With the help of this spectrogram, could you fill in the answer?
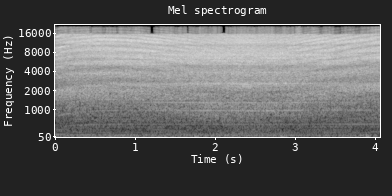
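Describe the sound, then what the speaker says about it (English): A drill spins a Tampico-bristle buffing brush to apply wax to an old finish, giving a steady, loud high-pitched whir that holds constant and alone throughout. "I'm just letting the sort of weight of the drill apply the pressure."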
